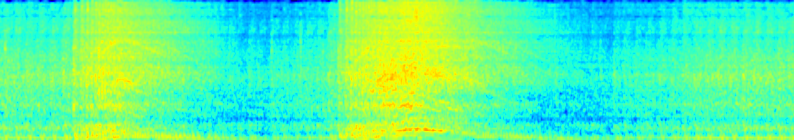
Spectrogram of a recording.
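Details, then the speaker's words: Pulsar motorcycle single-cylinder engine after engine work and full service (new spark plug, air filter, engine oil, shocks, ball racer): two clean rev blips settling to steady idle, no knock or rattle; sounds very good, normal revving. "একদম সুন্দর সাউন্ড।"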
